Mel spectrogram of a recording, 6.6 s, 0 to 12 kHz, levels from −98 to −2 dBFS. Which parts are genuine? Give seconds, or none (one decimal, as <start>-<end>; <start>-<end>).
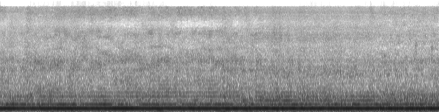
5.7-6.6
